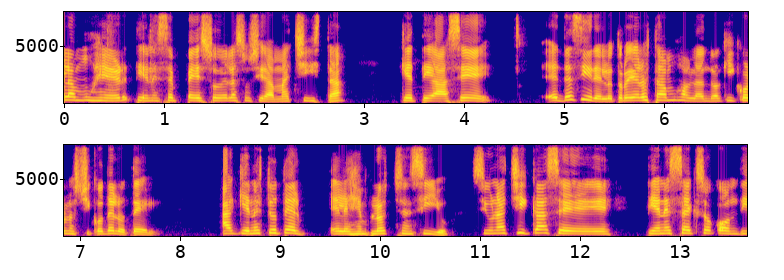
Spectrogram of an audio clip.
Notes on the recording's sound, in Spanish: Grabamos este podcast en uno de los lugares más gloriosos de Colombia, la playa de Costeño Beach en Santa Marta. Grabamos esta conversación tendida en la playa frente a su casa, mirando el mar.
